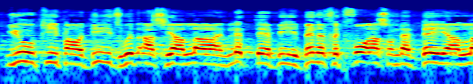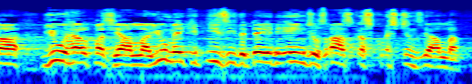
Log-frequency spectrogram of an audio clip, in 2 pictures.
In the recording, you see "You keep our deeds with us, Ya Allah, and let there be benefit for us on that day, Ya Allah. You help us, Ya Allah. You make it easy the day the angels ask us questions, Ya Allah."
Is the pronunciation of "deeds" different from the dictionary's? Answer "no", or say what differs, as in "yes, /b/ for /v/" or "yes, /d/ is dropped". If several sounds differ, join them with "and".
no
